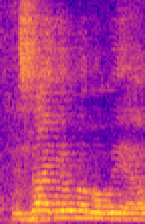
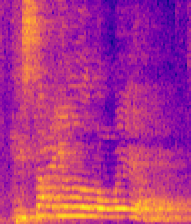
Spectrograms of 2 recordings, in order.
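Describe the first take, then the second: First: Yo given the main weight, pitch lower; quizá yo no lo vea with gentle weight on yo; stress on yo. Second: No slightly stressed and falling; quizá yo no lo vea with mild weight on no. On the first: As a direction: lean on the word yo, not no. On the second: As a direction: lean a little on the word no. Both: Shown as a demonstration.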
